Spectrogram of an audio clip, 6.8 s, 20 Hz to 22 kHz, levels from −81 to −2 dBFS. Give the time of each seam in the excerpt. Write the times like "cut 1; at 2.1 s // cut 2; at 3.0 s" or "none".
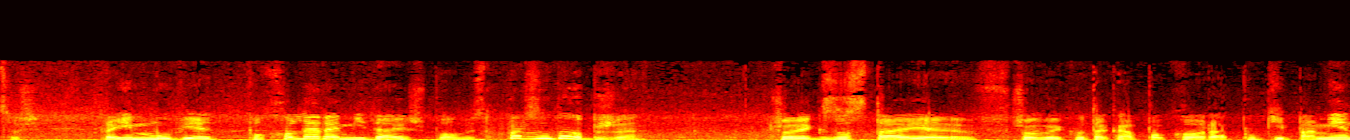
cut 1; at 2.4 s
